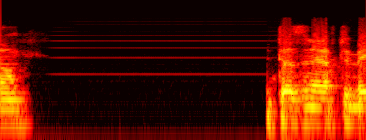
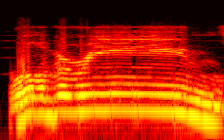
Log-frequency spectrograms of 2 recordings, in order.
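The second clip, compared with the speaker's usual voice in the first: overacted death scene; 9 semitones higher, much slower than usual. Echoing the movie's dying cry.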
